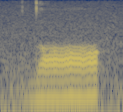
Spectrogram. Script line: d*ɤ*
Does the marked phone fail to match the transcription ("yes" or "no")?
yes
